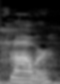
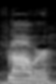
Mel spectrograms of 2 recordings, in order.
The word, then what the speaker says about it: flour: Ito po ay ka-homonym ng salitang ito. Kaya ang tamang pronunciation po niyan ay flower. Flower. Magkasintunog sila ng flower.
